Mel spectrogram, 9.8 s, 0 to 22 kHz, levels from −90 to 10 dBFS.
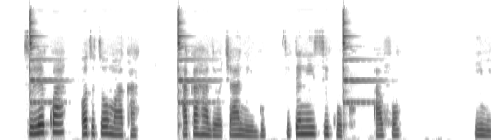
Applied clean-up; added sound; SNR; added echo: classical method spectral subtraction.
